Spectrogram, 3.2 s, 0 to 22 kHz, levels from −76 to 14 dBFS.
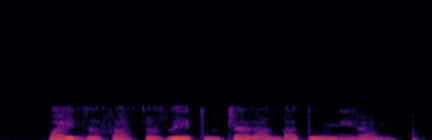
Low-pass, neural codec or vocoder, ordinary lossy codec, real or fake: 5.4 kHz; codec, 44.1 kHz, 2.6 kbps, DAC; Opus, 32 kbps; fake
